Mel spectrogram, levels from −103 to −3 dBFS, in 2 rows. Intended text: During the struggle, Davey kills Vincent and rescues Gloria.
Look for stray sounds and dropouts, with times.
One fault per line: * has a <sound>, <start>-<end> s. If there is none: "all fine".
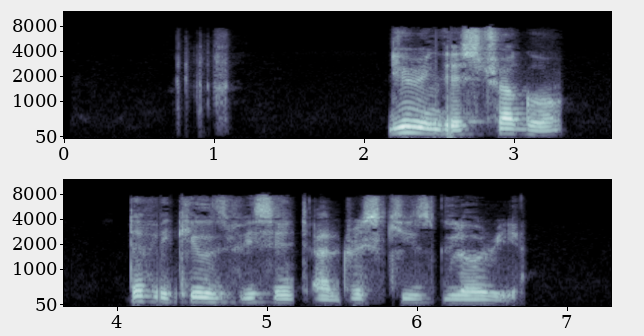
all fine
